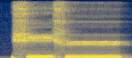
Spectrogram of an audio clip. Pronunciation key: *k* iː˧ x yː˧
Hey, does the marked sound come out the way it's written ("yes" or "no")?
no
